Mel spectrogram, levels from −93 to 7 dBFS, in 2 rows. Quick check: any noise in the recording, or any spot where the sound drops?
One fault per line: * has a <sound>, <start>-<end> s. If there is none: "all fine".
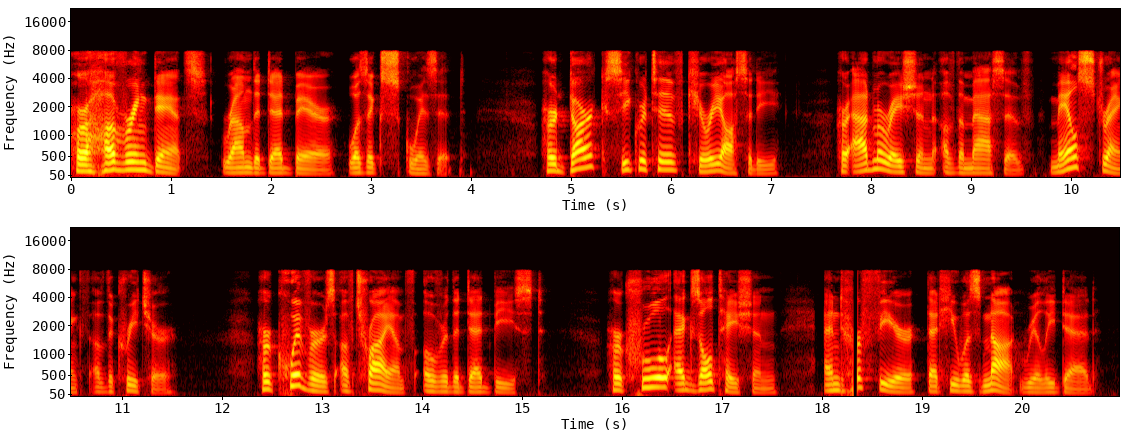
* has a dropout, 18.3-18.4 s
